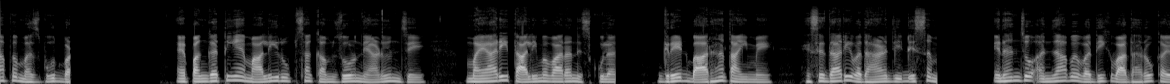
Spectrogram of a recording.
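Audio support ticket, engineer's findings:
Digital wireless dropout: RF link losing too much data, receiver muting with a very fast fade. Clean near-silent holes in the speech at 0.70–1.60 s (900 ms), 6.15–6.42 s (270 ms), 9.37–9.92 s (550 ms). No noise burst either side.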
